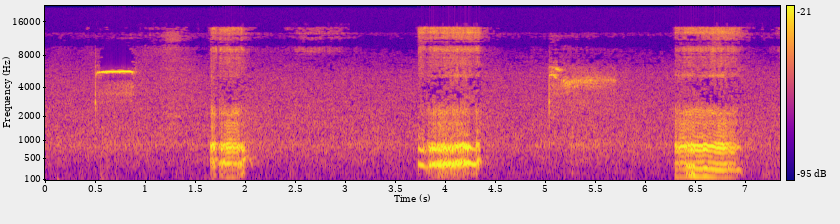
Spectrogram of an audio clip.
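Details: Old Scottish Fold cat fast asleep and snoring: soft, rasping breath bursts about half a second long, recurring roughly every two to three seconds against a quiet room background.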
